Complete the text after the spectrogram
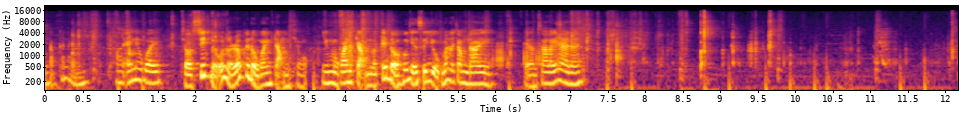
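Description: Paper packaging rustles and crinkles.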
